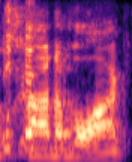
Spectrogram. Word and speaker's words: Oconomowoc: Okay, so how do you pronounce it? Oconomowoc. It is, yeah, Okay. Oconomowoc.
